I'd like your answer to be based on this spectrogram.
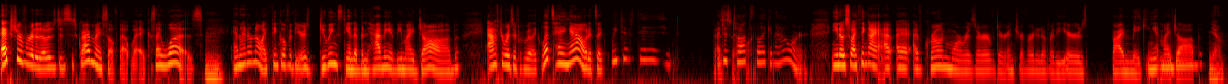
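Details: Adult woman; No speech disorder.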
